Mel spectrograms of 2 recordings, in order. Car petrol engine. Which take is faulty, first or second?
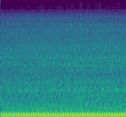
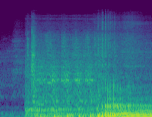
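first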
